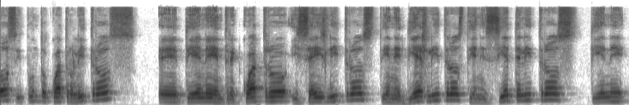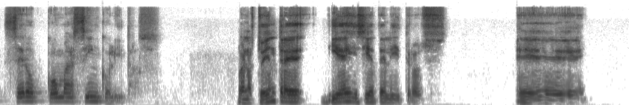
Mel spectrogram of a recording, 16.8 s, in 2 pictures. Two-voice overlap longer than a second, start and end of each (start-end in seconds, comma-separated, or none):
none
